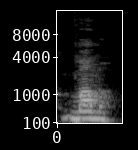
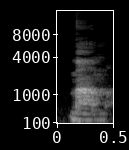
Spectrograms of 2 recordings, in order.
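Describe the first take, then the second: First: "mum" with a short uh and held m; "mum" with the vowel of "thumb"; British "mum". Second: "mom" with an open ah vowel; "mom" rhyming with American "bomb". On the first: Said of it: "just like the Wendigo Wendigo situation". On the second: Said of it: "M O M is mom". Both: Shown as a demonstration.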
